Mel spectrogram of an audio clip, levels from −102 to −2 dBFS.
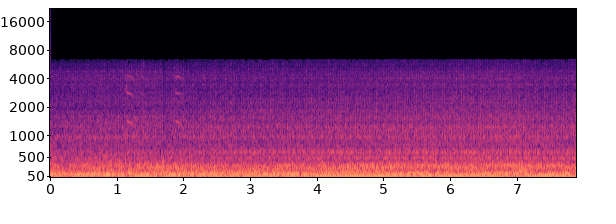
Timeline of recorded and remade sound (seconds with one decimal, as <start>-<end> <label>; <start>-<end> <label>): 0.0-7.9 recorded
